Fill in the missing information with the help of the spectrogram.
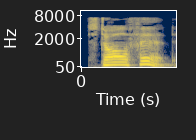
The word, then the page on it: stall-fed: British English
